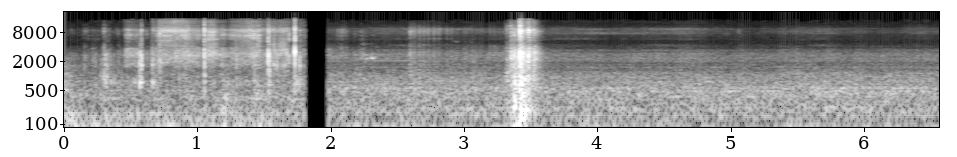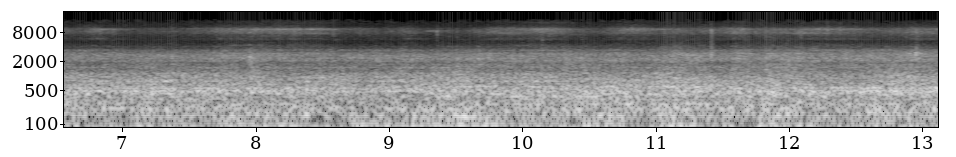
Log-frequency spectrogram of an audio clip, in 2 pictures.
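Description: Passenger train running, heard from inside the carriage: a steady rumble of wheels on the rails, with a few clacks in the first two seconds and one sharp knock about three and a half seconds in. The sound cuts out for a moment about two seconds in.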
